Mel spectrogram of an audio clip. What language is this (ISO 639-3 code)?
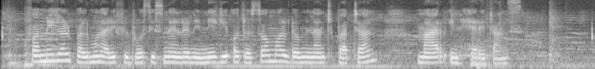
luo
